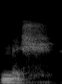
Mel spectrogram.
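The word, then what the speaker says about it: Misch: M-I-S-C-H, Mish. You could just like, if you imagine the C's not there, that's how you say it. M-I-S-H, Mish.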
